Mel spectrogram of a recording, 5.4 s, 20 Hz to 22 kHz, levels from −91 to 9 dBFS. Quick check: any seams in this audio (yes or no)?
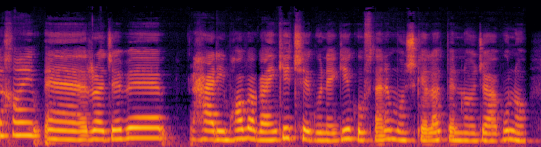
yes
